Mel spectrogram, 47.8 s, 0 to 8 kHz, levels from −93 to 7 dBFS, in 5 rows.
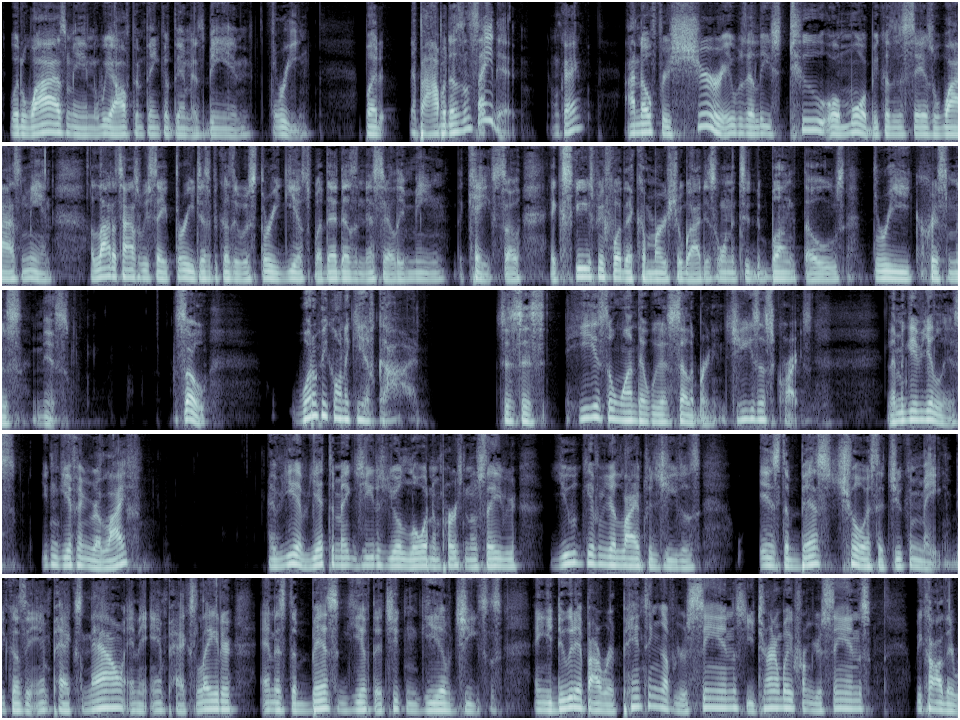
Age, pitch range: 20-39, 105-130 Hz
